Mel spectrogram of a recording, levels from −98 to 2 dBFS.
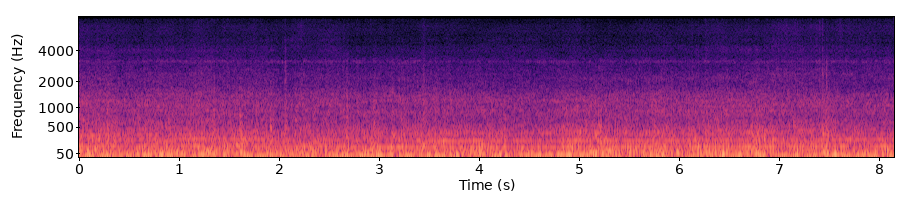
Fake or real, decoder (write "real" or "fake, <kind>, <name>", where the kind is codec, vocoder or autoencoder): fake, codec, DAC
